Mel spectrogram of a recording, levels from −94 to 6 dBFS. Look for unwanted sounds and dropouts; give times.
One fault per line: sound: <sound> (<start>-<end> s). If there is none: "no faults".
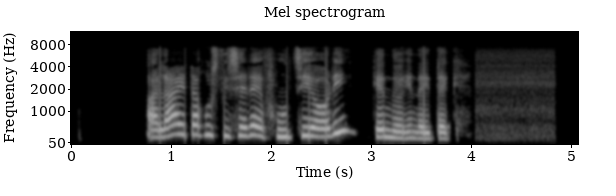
no faults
